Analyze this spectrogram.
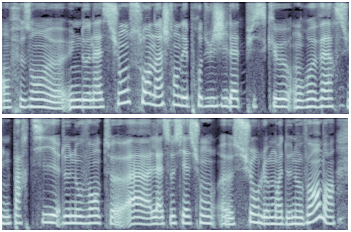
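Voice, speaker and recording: Speaking at a fairly slow pace with hardly any pauses, a woman keeps a medium pitch, ordinary pitch variation and very even loudness. The recording is very clean, with a silent background. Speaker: marketing and communications director. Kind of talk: radio interview. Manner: at ease at the mic; hesitant, frequent repetitions.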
